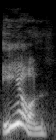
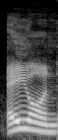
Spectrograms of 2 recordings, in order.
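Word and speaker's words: aeon: later okay so technically it actually we do pronounce it Eon that is the preferred way of us saying saying that Aon is the British English while Eon is the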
